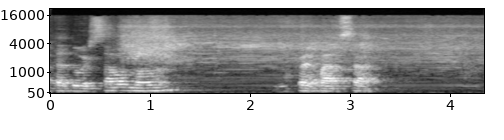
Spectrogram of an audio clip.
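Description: An electric hair clipper buzzes steadily.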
